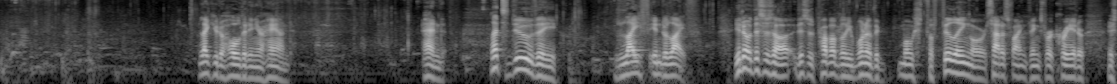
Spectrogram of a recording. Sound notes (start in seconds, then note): none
